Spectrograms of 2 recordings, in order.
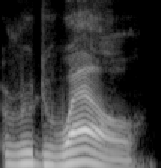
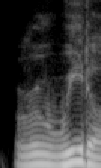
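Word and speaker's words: Ruhwedel: Chad Ruedel, Ruedel, I believe is how you say his name.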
